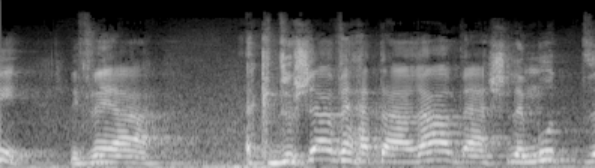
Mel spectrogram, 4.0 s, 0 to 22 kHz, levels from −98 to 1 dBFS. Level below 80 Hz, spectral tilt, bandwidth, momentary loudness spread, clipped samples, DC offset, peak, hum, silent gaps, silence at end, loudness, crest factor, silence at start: -34 dBFS; -5 dB/octave; 13.5 kHz; 13 LU; under 0.1%; under 0.1%; -2 dBFS; none; none; 0 s; -16 LUFS; 16 dB; 0 s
